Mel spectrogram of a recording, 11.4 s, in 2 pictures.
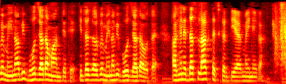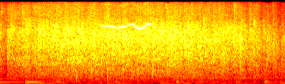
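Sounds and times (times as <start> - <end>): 
speech: 0.0 - 5.7
audience whistling: 5.5 - 11.4.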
